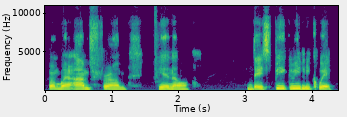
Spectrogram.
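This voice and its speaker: A young man with an East London accent and Urdu as his first language, chatting quickly and casually as a guest on a call-in stream. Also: medium pitch, level tone, dark tone, dry recording, rough recording. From England. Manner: fast-talking, tags sentences with "though". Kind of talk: casual chat.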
